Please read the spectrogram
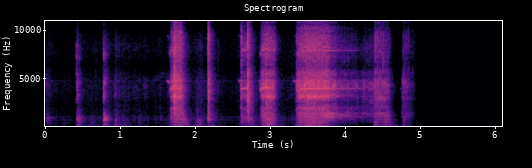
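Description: Cordless drill driving screws into wood in short bursts, the longest about a second, among sharp clicks and knocks from handling the drill and the wooden pieces. The sound cuts off suddenly about five seconds in.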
